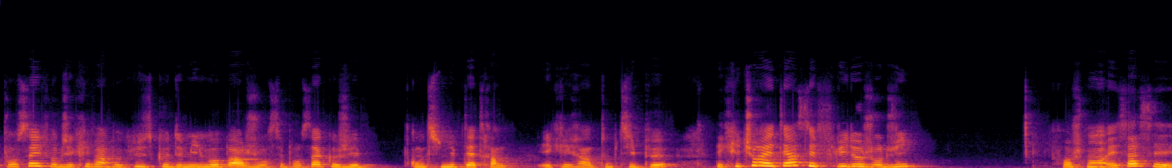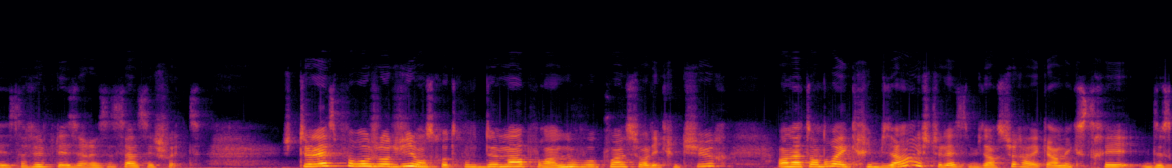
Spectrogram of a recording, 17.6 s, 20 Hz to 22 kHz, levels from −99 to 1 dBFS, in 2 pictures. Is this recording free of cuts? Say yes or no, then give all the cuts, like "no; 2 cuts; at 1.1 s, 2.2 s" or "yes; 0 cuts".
yes; 0 cuts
